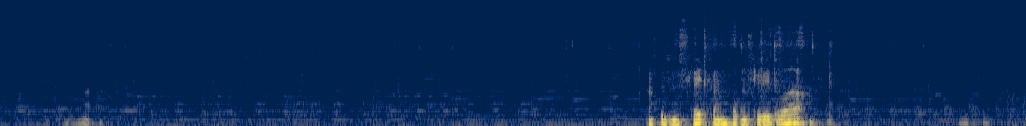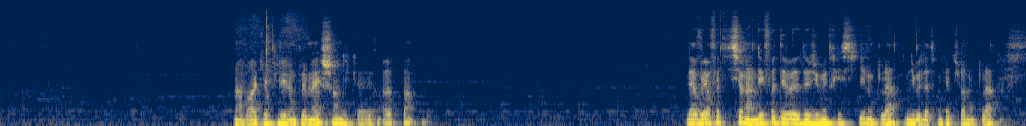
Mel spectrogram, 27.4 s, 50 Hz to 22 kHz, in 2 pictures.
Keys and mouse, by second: 0.0 right click, 1.7 right click, 5.6 right click, 8.1 right click, 14.2 right click, 21.0 right click, 22.6 right click, 25.9 right click.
